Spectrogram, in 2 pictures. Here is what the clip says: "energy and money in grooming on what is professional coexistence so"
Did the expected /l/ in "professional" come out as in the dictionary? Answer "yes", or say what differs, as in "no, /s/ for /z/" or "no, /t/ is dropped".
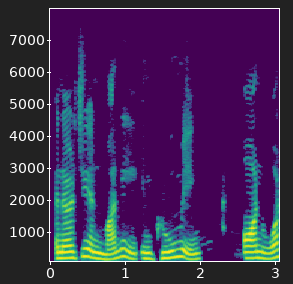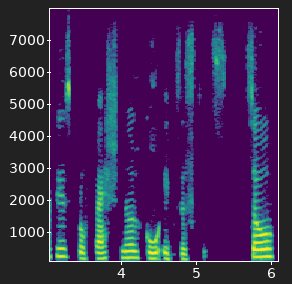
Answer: yes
